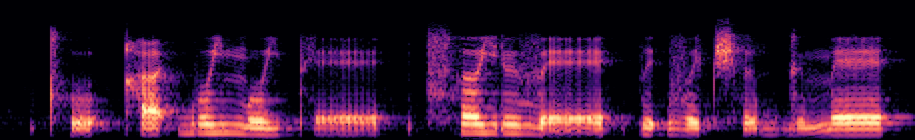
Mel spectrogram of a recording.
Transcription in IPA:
tʰo̰˧ʔ qʰɛ̰˥ʔbo˥jmo˧j pʰɛ̰˩ | t͡sʰʌ˥jɾʏ˥vɛ̰˧ | pɪ˧ʔvə˩t͡ʃʰə̰˧bɡʏ˩ mɛ˧

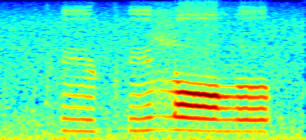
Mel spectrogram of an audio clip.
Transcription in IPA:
ʈʰyːʈʰyɮɔːɦo

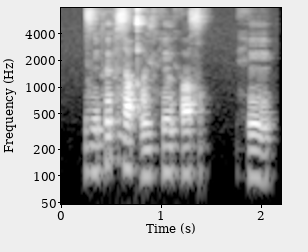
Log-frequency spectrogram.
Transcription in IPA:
zĩ˨fɛ̃˦f zɛ˦qʼũ˨ʒhẽ˦˨lhɯ˦sˤ | hẽ˨

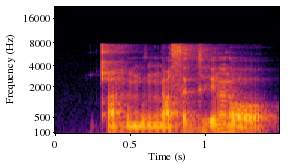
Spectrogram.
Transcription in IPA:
qʼɐɦɐ̃muə̯ ŋɑsɐ ɡʱɪɾɐ̃ ɾɔ

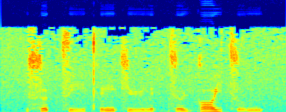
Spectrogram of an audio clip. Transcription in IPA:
sɵ˧t̚t͡siː˨t̪ʰɪ˧ŋ t͡syː˨lɪ˨k̚t͡sɵ˨˥ɥkɔː˥j t͡sʊ˨˩ŋ

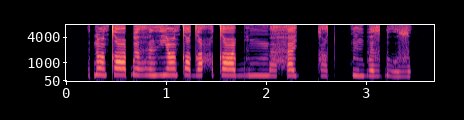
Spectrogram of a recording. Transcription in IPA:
ɗə̃tˤoi̯ɓɐɦə̃z jĩtˤadˤihətˤ ei̯bimːa̤hai̯ kːo̤tˤpːĩbɐzɗo̤z

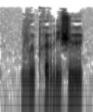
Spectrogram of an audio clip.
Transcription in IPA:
vɯpʰəriʃɨ

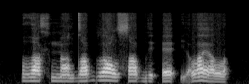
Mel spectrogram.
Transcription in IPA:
ðˤɪxmɛ̃ dˤɪblɔlˠsˤɑbɪ ʔɛʔḭlˠɛlˠ

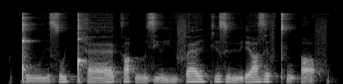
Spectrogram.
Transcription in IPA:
ǃuːi̯ sui̯ǃʰæː kɑʔɯːzʲɯːji fæːi̯kʲɯzyː ɾʲɑːzeftʼu ʔɑf

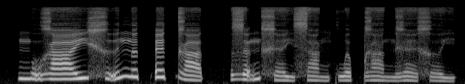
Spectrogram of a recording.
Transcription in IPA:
mṵ˧˨ɣaː˨˦j xɨ̰˧˥ nə˦˥t̚ʔɛ˦˥t̚ɣa˨˩t̚ | zə̰˧˥nxɛ̤˨˩jsa̤˨˩ŋkwə˨˩p̚ ɣa̤˨˩nɣɛ̤˨˩xə̤˨˩j

